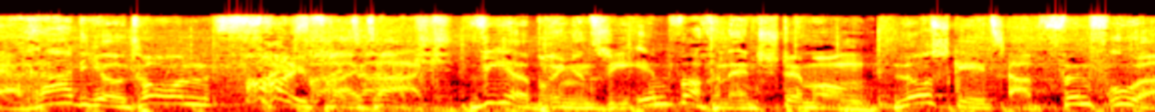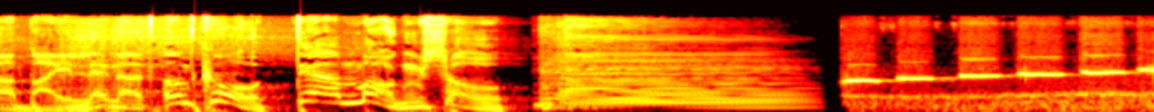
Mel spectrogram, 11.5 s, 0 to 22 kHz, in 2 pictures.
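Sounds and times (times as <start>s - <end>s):
speech: 0.2s - 8.8s
steady sustained musical tone: 8.5s - 10.3s
draft whistling through a gap in a leaky front door: 10.0s - 11.5s.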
